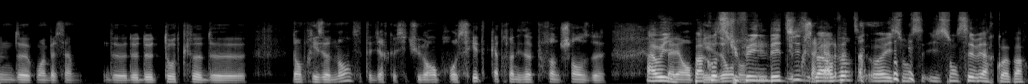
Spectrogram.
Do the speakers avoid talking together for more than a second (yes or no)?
no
